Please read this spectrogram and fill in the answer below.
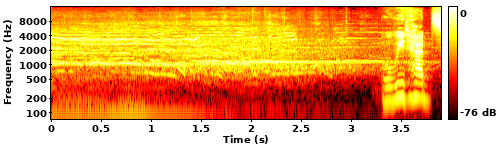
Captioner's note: players cheering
